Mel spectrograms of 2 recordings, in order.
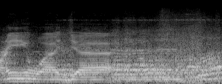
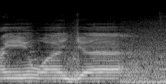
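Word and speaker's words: عِوَجًا: Alhamdulillahilladzi anzala ala abdihil kitaba wa lam yaj'al lahu iwaja qayyima. Iwaja qayyima. Nah, belajarnya di situ. Iwaja qayyima. Ketika membaca iwaja tidak bernapas. Iwaja qayyima. Tapi ingat, ada ain di sininya, bacanya jangan iwaja, nggak boleh.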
